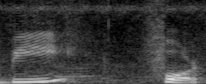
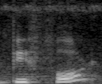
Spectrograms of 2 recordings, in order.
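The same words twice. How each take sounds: First: "before" pulled apart as be, pause, fore; very slow "before", a gap between its two syllables; split into syllables. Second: Said in the usual way. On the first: Shown as a demonstration. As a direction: break "before" in two for the class. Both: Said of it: "এই যে before".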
